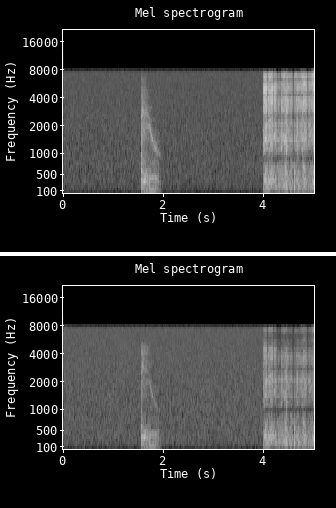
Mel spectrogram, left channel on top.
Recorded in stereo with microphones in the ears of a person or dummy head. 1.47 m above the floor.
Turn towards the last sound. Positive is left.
turn(degrees=65)  # may be behind; listen again after turning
